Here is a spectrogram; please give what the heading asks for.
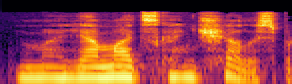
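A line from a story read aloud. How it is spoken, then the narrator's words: Muttered. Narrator (Russian): пробормотал он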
